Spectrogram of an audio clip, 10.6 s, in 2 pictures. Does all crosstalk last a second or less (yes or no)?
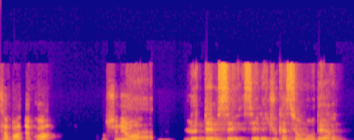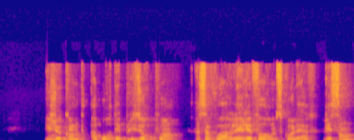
yes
